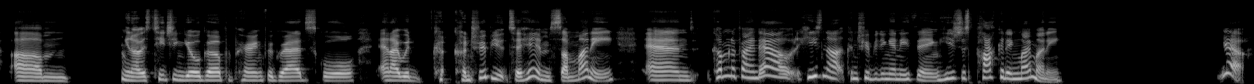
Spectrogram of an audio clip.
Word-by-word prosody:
um, 170 -3 +2 0.5
you 205 - +1
know, 180 - +4
I 175 - +7
was 180 - +2
teaching 220 -1 -3
yoga, 195 0 +5
preparing 185 0 -3
for 190 0 -3
grad 180 0 +2
school, 175 -1 -2 0.2
and 190 - +1
I 185 - +6
would 180 -3 -1
co - - -5
contribute 265 - -1
to 180 - +3
him 210 - -1
some 175 -1 +1
money, 170 +3 0 0.3
and 200 -1 +3 0.2
come 350 +4 0
to 380 - -2
find 315 -4 +1
out, 410 +4 +2
he's 380 -3 +2
not 365 - +1
contributing 265 -3 -3
anything, 220 -7 -2
he's 265 +7 -1
just 285 -2 -5
pocketing 305 -4 +1
my 275 +3 +2
money. 325 - -3 1.5
Yeah. 460 +4 0
200 Hz, 165 wpm, -23 LUFS, 180-285 Hz, 1.5 s, I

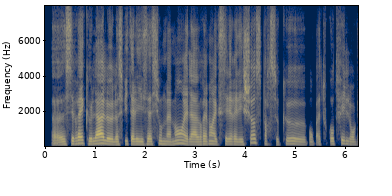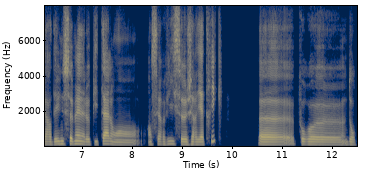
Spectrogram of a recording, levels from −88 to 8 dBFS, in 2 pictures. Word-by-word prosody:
heu, 135 +2 0
c'est 160 +3 +5
vrai 180 +2 +5
que 150 - -3
là, 170 +5 +7
le 150 -4 +3
l'hospitalisation 145 +2 0
de 150 - -5
maman, 165 +6 0
elle 145 -2 +2
a 135 0 +3
vraiment 150 +2 0
accéléré 145 -1 0
les 135 0 -3
choses 215 +6 +3
parce 155 -2 -2
que, 150 -4 -3
bon, 135 - -8
bah, - - -4
tout - - -13
compte 150 -1 -4
fait, 180 +4 -3
ils 165 - -6
l'ont 135 -1 -4
gardé 140 +1 -4
1 155 +1 -3
semaine 160 +1 +3
à - - -3
l'hôpital 140 +3 -1
en 120 -3 -6 0.2
en 135 - -7
service, 145 +3 0
heu, 140 -1 +2
gériatrique, 135 - -2 0.7
heu, 130 0 0
pour, 140 -1 -4
heu, 130 -2 -3
donc 130 -2 -6
140 Hz, 180 wpm, -23 LUFS, 135-155 Hz, 0.7 s, là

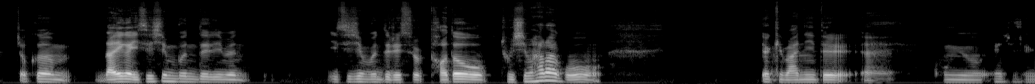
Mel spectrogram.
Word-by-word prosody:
쪼끔 120 -1 -1 0.2
나이가 125 +3 +6
있으신 135 +4 +1
분들이면, 115 -4 -3 0.8
있으신 125 +1 -6
분들일수록 110 -2 -4
더더욱 115 0 +4
조심하라고. 130 - +1 1.6
이렇게 - - -3
많이들 110 0 -1
예 85 -2 -10 0.4
공유해 110 +2 -9
주실 120 0 -17
115 Hz, 230 characters per minute, -21 LUFS, 110-125 Hz, 1.6 s, 나이가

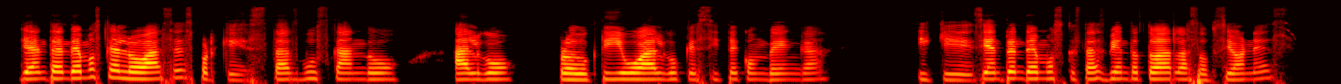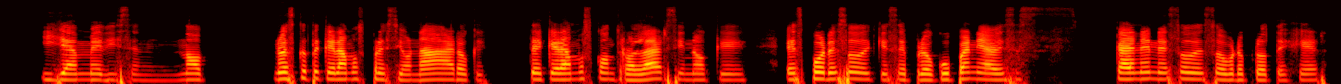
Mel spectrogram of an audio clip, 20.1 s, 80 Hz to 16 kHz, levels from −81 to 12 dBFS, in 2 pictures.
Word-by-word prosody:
ya 255 0 +5
entendemos 275 +4 +2
que 295 - +5
lo 255 -2 +7
haces 280 +4 +3
porque 220 -4 -7
estás 235 +3 -3
buscando 240 -2 -3 0.4
algo 235 +1 +2 0.3
productivo, 240 +1 +2
algo 240 0 +4
que 235 -1 -7
sí 235 - -17
te 245 +2 -6
convenga 235 +1 -7 0.6
y 230 -3 -7
que 215 -1 -6
sí 250 - +5
entendemos 260 +1 +1
que - - -13
estás 245 +1 -2
viendo 255 0 -2
todas 245 0 +5
las 240 -1 -2
opciones" 230 +7 -6 0.6
y 230 - -9
ya 225 -2 +2
me 225 0 -4
dicen: 200 -2 -12
"No, 230 +1 -1 0.5
no 250 - +5
es 255 - +2
que 285 - -3
te 275 - -2
queramos 245 0 +2
presionar 230 0 0
o 220 - -6
que 205 - -17 0.3
te 240 -1 0
queramos 230 +2 +2
controlar", 240 0 +2
sino 225 -1 -7
que 220 0 -11 0.3
es 235 +1 -2
por 255 -1 +3
eso 255 +1 0
de 240 -1 -3
que 220 - -8
se 225 - -6
preocupan 230 +4 0
y - - +3
a 230 - +4
veces 225 0 -5 0.6
caen 245 -1 +5
en 255 -1 0
eso 250 +1 -3
de 240 -1 -2
sobreproteger. 215 -1 -5
235 Hz, 175 wpm, -24 LUFS, 225-250 Hz, 0.6 s, lo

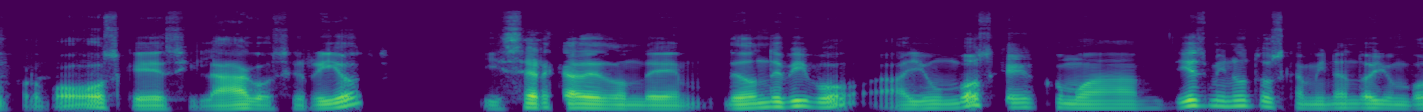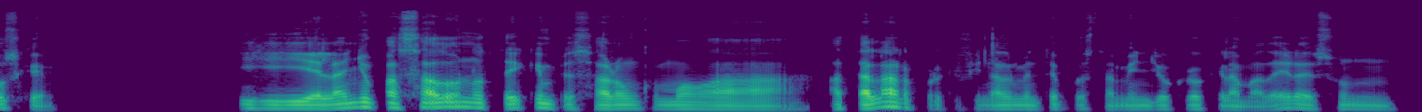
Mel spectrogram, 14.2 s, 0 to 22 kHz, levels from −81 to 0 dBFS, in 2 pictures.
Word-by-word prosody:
por - - -13
bosques 80 +6 +1
y - - -18
lagos 90 +2 +2
y - - -8
ríos, - - +4 0.6
y - - -12
cerca - - +5
de 110 -1 +9
donde 90 -3 0 0.2
de 100 - 0
donde 120 +7 +4
vivo 150 -3 +2
hay 95 +1 -5
un 105 +1 -3
bosque, 125 -1 +2
como 105 -3 -1
a 100 0 -2 0.2
10 160 +4 +4
minutos 155 -3 -1
caminando 105 +1 -3
hay 105 - 0
un 95 -2 -5
bosque 100 +1 -7 0.9
y 95 -1 -3
el 95 +1 +2
año 120 +5 +1
pasado 120 +1 +2
noté 120 -5 -3
que 120 - -4
empezaron 95 -3 -3
como 90 -2 -5
a 80 -2 -5
a - - -8
talar, - - +3
porque - - -20
finalmente, 85 -1 -8
pues, - - -18
también 85 0 -11
yo 85 +1 -9
creo 90 +1 -9
que 80 - -15
la 80 - -6
madera 75 +9 -7
es 90 - -11
un 85 -4 -12
95 Hz, 195 wpm, -26 LUFS, 85-110 Hz, 0.9 s, de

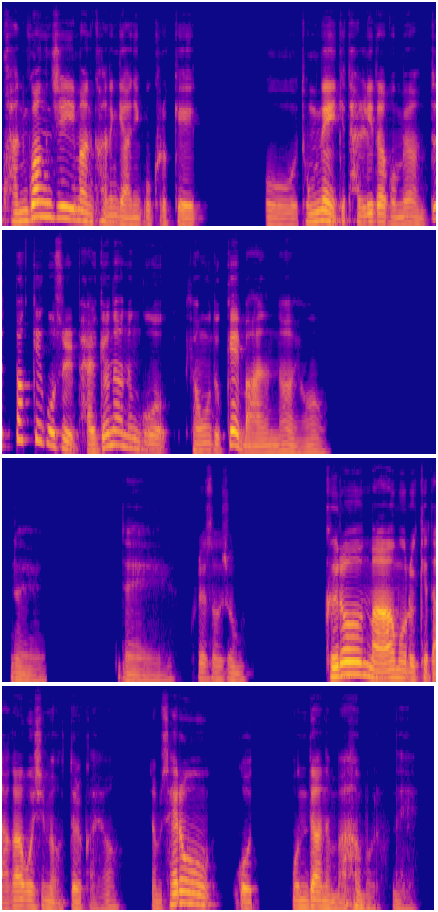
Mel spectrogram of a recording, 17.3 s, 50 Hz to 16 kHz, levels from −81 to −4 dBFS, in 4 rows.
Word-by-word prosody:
관광지만 175 - +3
가는 125 0 -5
게 110 - -1
아니고 100 +1 -4
그렇게 100 -2 -4 0.6
뭐 100 -2 -6
동네에 140 +7 +4
이렇게 - - -1
달리다 130 +1 0
보면 110 -2 -6
뜻밖의 295 +10 -2
곳을 175 - 0
발견하는 175 - -1
거 125 -3 -5 0.2
경우도 125 0 -5
꽤 220 - +7
많아요. 105 - -5 1.2
네. 95 -4 -9 0.7
네. 90 +1 -10
그래서 115 -3 -9
좀 105 -1 -9 0.8
그런 190 +3 +7
마음으로 130 -2 +6
이렇게 110 - -5
나가 120 +6 0
보시면 115 -4 -3
어떨까요? 100 +3 -8 0.2
좀 105 -2 -9
새로운 165 - +1 0.2
곳 100 0 -2 0.3
온다는 115 -2 +1
마음으로. 95 0 -6
네. 90 -4 -14
115 Hz, 275 characters per minute, -24 LUFS, 100-150 Hz, 1.2 s, 꽤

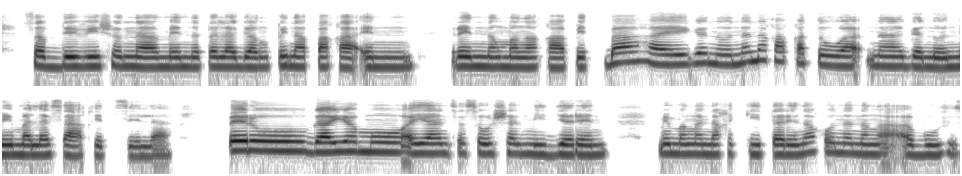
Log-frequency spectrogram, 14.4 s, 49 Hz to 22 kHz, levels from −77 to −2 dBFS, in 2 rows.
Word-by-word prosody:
subdivision 210 +1 +1
namin 200 0 +1
na 200 - -2
talagang 200 0 -1
pinapakain 200 -1 -1 0.2
rin 210 0 +1
ng 200 - -1
mga 200 0 -2
kapitbahay 240 +6 0
ganon 260 -1 -3
na 295 - -1
nakakatuwa 255 -9 -2
na 210 -1 -3
ganun 200 -1 -1
may 205 - +4
malasakit 200 -2 -1
sila. 180 +1 -6 0.4
Pero 270 -1 +7
gaya 250 +1 +5
mo 250 -1 0
ayan 225 0 +2
sa 225 - -9
social 225 0 -3
media 210 -1 -1
rin, 205 0 -2 0.4
may 220 - 0
mga 220 0 -2
nakikita 210 -1 -3
rin 205 +3 -2
ako 250 - -6
na 235 -1 -4
nang 215 -1 -3
aabuso 205 +2 -4
210 Hz, 140 wpm, -23 LUFS, 200-235 Hz, 0.4 s, Pero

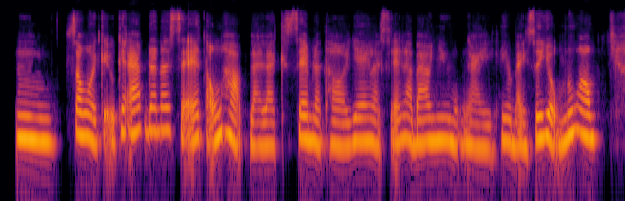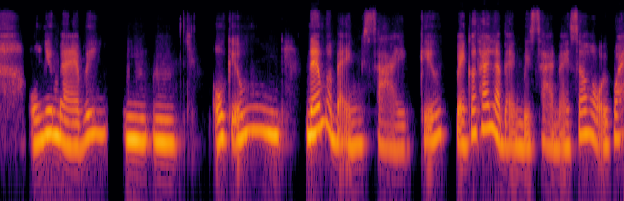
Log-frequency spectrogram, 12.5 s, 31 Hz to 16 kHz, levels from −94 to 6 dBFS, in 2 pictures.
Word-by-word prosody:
Ừm, 210 -3 +3
xong 250 -2 +2
rồi, 220 -4 +2
kiểu, - - -2
cái 270 -2 -1
app 270 +2 +2
đó 280 0 0
nó 280 0 -1
sẽ 260 -5 +1
tổng 230 - +2
hợp 235 -6 -1
lại 175 -1 -3
là 180 0 -2
k 175 - -13
xem 220 -1 0
là 195 -3 0
thời 180 -2 -4
gian 205 0 0
là 190 - -2
sẽ - - -4
là 215 -2 -2
bao 195 +1 0
nhiêu 205 0 +1
1 180 - -2
ngày 170 -3 -4
khi 205 - -3
mà - - -2
bạn 175 -1 -1
sử 205 +6 +2
dụng, 220 -3 +3
đúng 255 +4 +4
hông? 230 -4 +3 0.6
Ủa, 190 - -2
nhưng 245 +3 +6
mà 185 -6 +2
với 250 +6 -1 0.2
ừm, 210 -2 +4
ừm, 195 -1 +2 0.4
ủa, 215 - +2
kiểu, 220 +5 +1 0.6
nếu 255 +4 +8
mà 325 -7 -1
bạn 185 -3 -2
xài, 175 -4 -9
kiểu, 230 +4 -2
bạn - - +1
có 255 - 0
thấy 295 +2 +1
là 275 - +3
bạn 85 - -4
bị 85 - -2
xài 85 0 -9
mạng 130 - -4
xã 245 +9 -3
hội 225 -8 -1
quá 230 +1 -3
205 Hz, 270 wpm, -23 LUFS, 185-240 Hz, 0.6 s, nếu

